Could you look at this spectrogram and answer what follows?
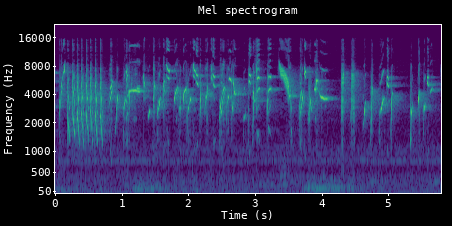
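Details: Wild European goldfinch singing a fast, tumbling twitter of high, bright notes, opening with a dense buzzy rattle, then a run of sharp chirps and short liquid trills with almost no pauses.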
